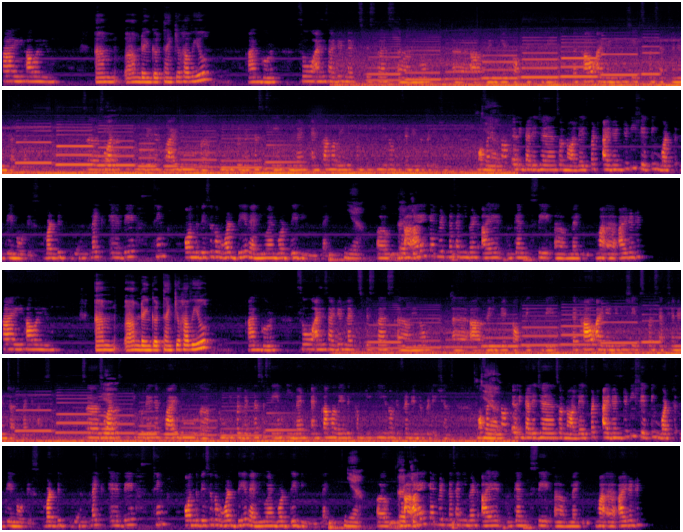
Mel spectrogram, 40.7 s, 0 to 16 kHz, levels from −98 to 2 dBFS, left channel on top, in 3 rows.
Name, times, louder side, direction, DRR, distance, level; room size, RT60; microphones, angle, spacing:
voice 1, 0.0-1.1 4.9-5.5 6.0-8.6 9.0-11.1 11.4-14.4 15.2-15.9 16.2-29.9 30.2-30.4 30.8-33.7 34.6-39.9, right 2 dB, 50° right, 1.1 m, -34 dB
voice 2, 1.8-4.2 15.5-15.9 23.2-23.6 28.6-28.7 33.7-34.3 34.9-35.2 37.6-37.7, right 6 dB, 80° right, 0.4 m, -29 dB
sound 1, 6.5-23.8, left 3 dB, 85° left, 0.6 m, -37 dB
Wind instrument woodwind instrument, 7.2-13.2 13.8-19.7, left 4 dB, 20° left, 0.3 m, -37 dB
3.7 x 3.0 x 4.5 m
head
